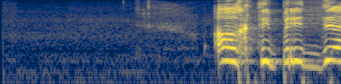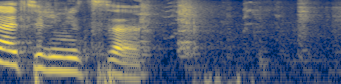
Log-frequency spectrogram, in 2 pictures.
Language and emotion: Russian, angry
